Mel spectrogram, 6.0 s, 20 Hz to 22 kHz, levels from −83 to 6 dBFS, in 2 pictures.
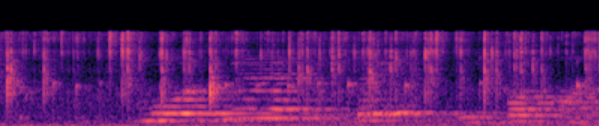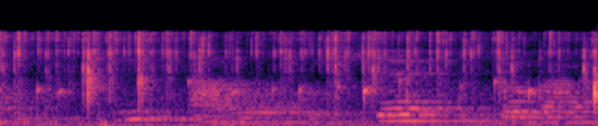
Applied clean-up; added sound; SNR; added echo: none; Gurgling / Liquid; -2 dB; reverberation time 1.3 s.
